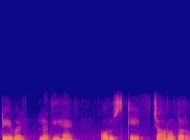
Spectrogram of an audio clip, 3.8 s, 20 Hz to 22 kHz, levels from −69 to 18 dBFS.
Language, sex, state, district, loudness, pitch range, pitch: Hindi, female, Himachal Pradesh, Shimla, -16 LUFS, 220-245 Hz, 235 Hz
